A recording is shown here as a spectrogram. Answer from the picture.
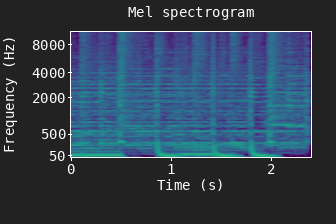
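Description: Background music with a steady beat and deep bass notes, some of which slide down in pitch.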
